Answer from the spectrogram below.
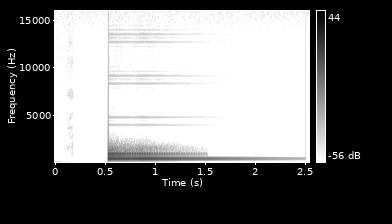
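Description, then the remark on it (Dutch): A single bright phone messaging-app notification chime rings out alone, a clear struck-bell ding whose upper tones fade quickly while a lower tone lingers for about two seconds. “Ja, dat appje.”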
